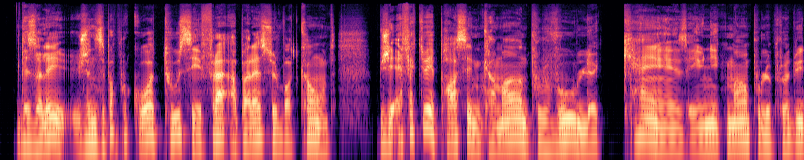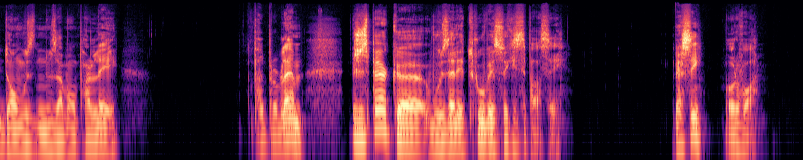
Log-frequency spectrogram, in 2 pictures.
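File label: French Canadian dialogue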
